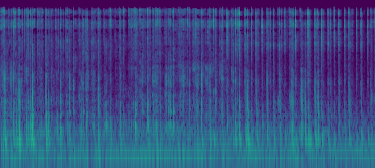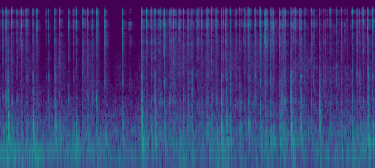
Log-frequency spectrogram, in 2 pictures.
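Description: Fingertips type quickly on a backlit laptop keyboard with black plastic keys, producing a dense, irregular stream of short, dry clicks and taps. The typing briefly thins out around the middle before resuming at the same fast pace over a faint low hum.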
